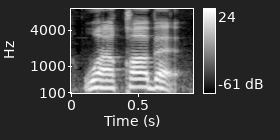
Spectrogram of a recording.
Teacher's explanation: الباء هتعمل لها قلقلة لو أنت وقفت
